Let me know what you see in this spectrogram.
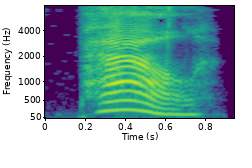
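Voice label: "pal", British English; gcompris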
